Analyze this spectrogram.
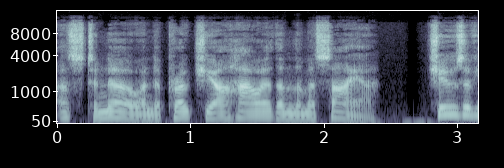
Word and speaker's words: Yahowah: appreciation and gratitude to yahwah yahwah the proper pronunciation of the name of eloah God has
